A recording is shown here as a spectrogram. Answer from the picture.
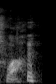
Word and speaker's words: Troyes: Yeah, I know it says Troyes, but it's pronounced Trois.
